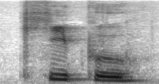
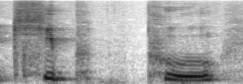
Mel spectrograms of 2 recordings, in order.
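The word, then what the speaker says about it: 切符: think ticket spells like you pronounce is like this khipu with two peas and the reason for that is we the reason you say two peas like there isn't you say keep Pooh is because this is foo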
